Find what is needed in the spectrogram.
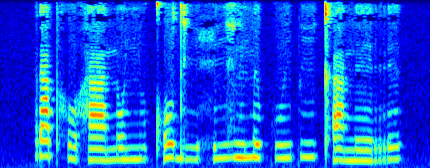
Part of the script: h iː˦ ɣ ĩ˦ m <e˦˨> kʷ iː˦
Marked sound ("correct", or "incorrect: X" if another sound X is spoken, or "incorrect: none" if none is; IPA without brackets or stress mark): correct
